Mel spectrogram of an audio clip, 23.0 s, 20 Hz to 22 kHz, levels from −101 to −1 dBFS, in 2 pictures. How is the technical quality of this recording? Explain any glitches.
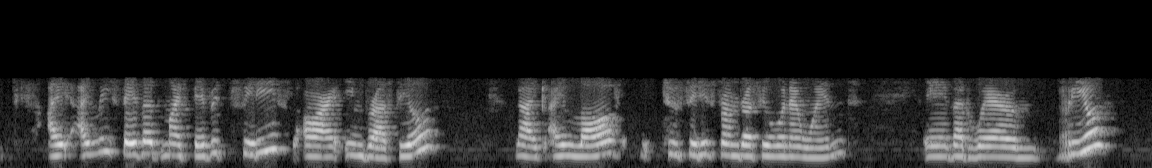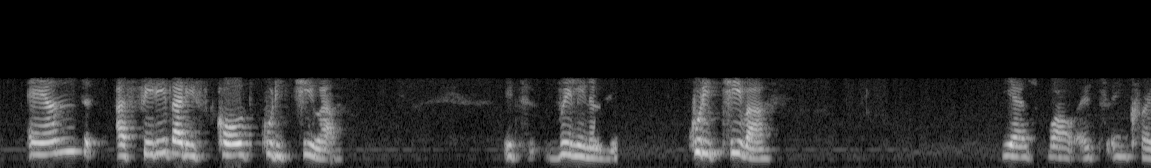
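No glitches to explain.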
